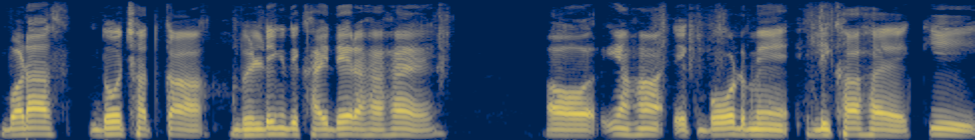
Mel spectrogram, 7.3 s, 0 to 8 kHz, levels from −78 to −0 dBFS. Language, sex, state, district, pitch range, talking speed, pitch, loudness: Hindi, male, Chhattisgarh, Balrampur, 115-130 Hz, 140 wpm, 125 Hz, -16 LUFS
